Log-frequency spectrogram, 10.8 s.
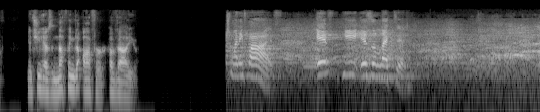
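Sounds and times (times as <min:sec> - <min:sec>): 
speech: 0:00.5 - 0:02.8, 0:04.5 - 0:05.6, 0:06.3 - 0:08.2
crowd heckling: 0:04.5 - 0:10.7.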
